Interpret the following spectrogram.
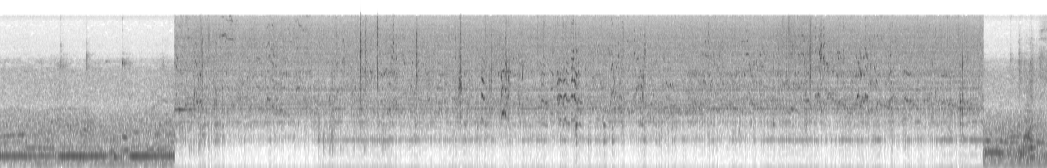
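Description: Small clicks and rattles of metal microphone-stand tubes and boom-arm parts being handled and fitted together, with a thin, high squealing tone underneath. It starts abruptly about two seconds in, and the sound is thin and tinny, with no low end.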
